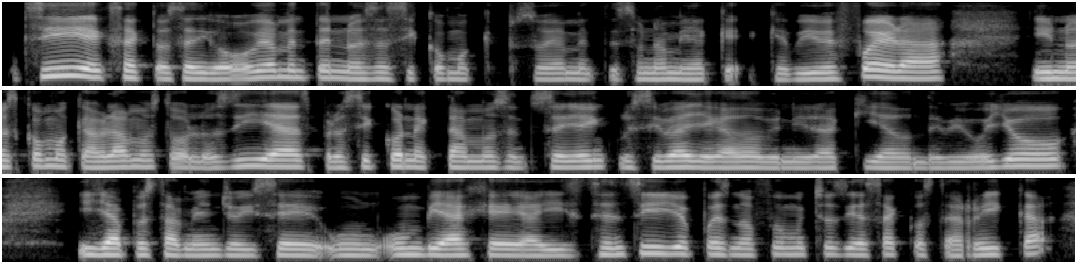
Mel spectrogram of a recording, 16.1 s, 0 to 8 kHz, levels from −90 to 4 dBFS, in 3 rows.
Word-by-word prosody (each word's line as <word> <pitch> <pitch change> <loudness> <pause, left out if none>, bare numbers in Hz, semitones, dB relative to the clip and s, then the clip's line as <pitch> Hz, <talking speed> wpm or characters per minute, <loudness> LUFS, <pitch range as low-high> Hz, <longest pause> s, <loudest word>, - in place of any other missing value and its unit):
Sí, 255 +2 +5
exacto, 210 -3 +2
o - - +1
sea, 185 +1 +2
digo, 175 -1 +3
obviamente, 215 0 0
no 195 -2 -1
es 180 0 -3
así 180 0 -6
como 175 -1 -6
que, - - -26
pues, - - -20
obviamente, 170 -1 -6
es - - -13
una 175 0 -3
amiga 170 -1 -2
que 165 - -10
que 165 - -7
vive 175 +2 0
fuera 200 -1 +4 0.4
y 185 0 +2
no 185 -1 +2
es 185 - -3
como 195 -1 -1
que - - -6
hablamos 180 +2 +1
todos - - -2
los 160 0 -4
días, 190 -1 +3
pero 165 - -1
sí 170 +3 -5
conectamos, 170 -2 -1
entonces, 160 +2 -9
ella 175 0 +2
inclusive 175 -1 -1
ha 175 - +6
llegado 165 -1 +1
a - - 0
venir 160 0 -3
aquí 160 +1 -5
a 155 - -2
donde 155 0 -6
vivo 160 +1 -4
yo, 200 +3 +1 0.4
y 190 - +1
ya, 185 -1 +7
pues, 180 -1 -3
también 170 -1 0
yo 170 0 -2
hice 165 0 +1
un 170 -1 -2
un 185 0 +1
viaje 175 -1 +4
ahí 160 0 -1
sencillo, 200 +4 0
pues, 190 -1 -2
no 180 -1 -3
fui 190 +3 -6
muchos 190 0 -5
días 180 0 -2
a 190 - 0
Costa 175 -3 -6
Rica, 185 +4 -1
180 Hz, 235 wpm, -23 LUFS, 170-190 Hz, 0.4 s, ya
